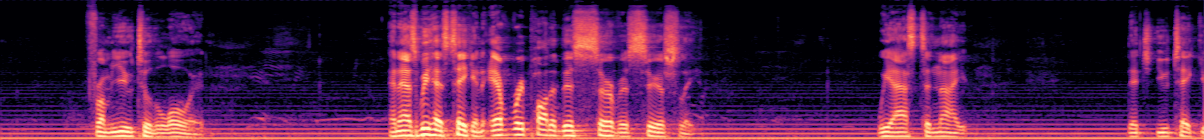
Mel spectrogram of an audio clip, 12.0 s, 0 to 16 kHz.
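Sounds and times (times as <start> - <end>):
electrical mains hum: 0.0 - 12.0
person speaking: 0.9 - 7.1.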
